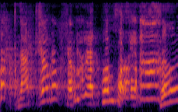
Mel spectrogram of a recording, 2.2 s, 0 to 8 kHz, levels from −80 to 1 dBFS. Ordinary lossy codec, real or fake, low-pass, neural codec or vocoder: Opus, 64 kbps; fake; 7.2 kHz; codec, 24 kHz, 1 kbps, SNAC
